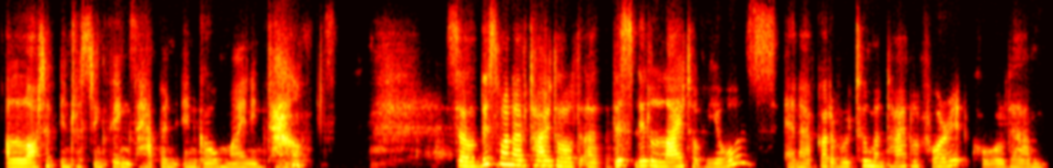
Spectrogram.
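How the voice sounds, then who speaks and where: A woman from Fiji on a panel, reading her own poetry in a measured, expressive way. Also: fairly low pitch, dull audio. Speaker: poet reading her work. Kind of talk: slow, deliberate poetry reading.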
